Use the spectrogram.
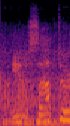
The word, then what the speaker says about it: Anisoptera: If you guys want a good laugh, go back to my last trout video and listen to me try to pronounce that. Anisoptera is the way you say it.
